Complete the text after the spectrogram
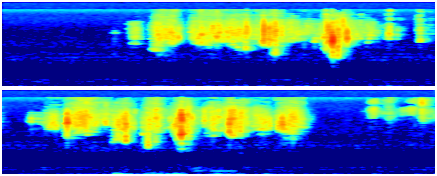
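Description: A young woman whispers close to a microphone.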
